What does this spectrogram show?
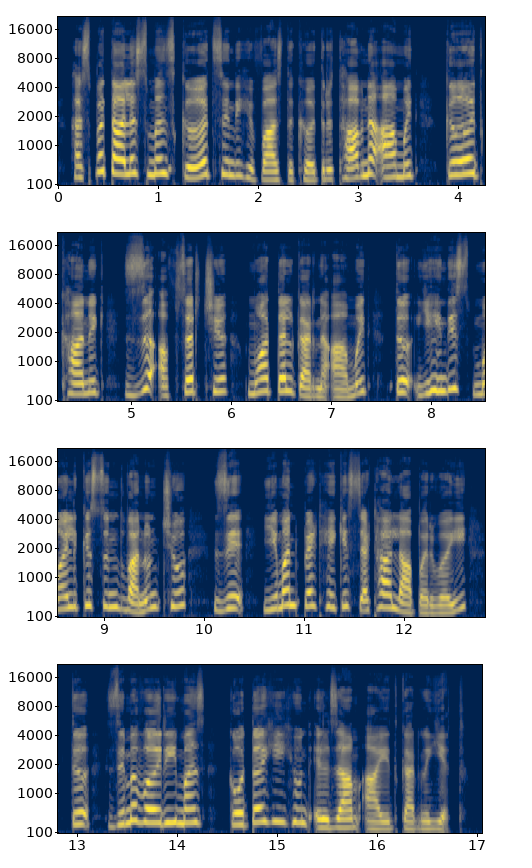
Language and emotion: Kashmiri, neutral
